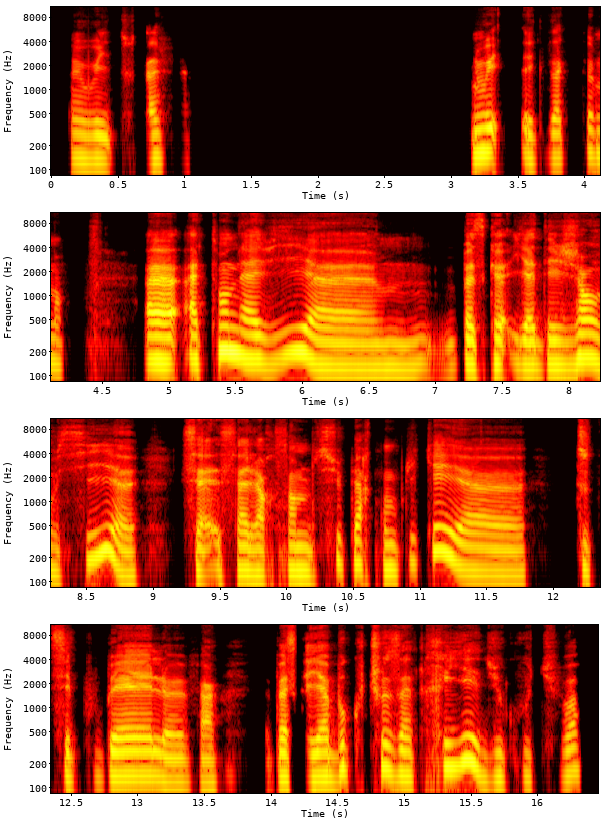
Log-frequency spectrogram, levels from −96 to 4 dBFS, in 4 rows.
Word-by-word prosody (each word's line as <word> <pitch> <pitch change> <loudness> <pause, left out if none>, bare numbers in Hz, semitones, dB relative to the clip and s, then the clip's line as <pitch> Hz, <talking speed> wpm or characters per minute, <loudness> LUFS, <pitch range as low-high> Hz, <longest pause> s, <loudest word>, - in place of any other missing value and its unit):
Mais 140 - -4
oui, 130 -2 -3
tout - - -20
à 135 +1 -1
fait. - - -26 2.3
Oui, 165 +2 +2 0.2
exactement! 140 +1 -6 0.6
Heu, 155 -1 +9
à 160 - +4
ton 205 +5 +3
avis, 165 +4 +1
hem, 125 -2 +1 0.2
parce 140 -3 +3
qu'il 150 +1 0
y 140 - +2
a 130 - +5
des 135 +2 -1
gens 170 +6 +4
aussi, 190 - -2
heu, 120 -1 +1 0.3
ça - - 0
ça 140 - +1
leur 125 -1 0
semble 135 -2 -1
super 165 +6 -4
compliqué, 175 - -1
heu, 125 -3 0 0.4
toutes - - -4
ces - - -3
poubelles, 140 +1 +3
heu, 115 -1 0
enfin, 110 0 -3 0.4
parce 135 -2 +2
qu'il 130 - -4
y 135 - +5
a 135 - +5
beaucoup 170 - -6
de - - -42
choses 170 -4 0
à 140 - 0
trier, 185 - -1
du 135 -1 -7
coup, 135 +2 -15
tu - - -18
vois? 150 +3 -3
140 Hz, 165 wpm, -25 LUFS, 130-160 Hz, 2.3 s, Heu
